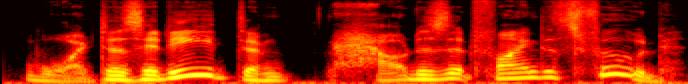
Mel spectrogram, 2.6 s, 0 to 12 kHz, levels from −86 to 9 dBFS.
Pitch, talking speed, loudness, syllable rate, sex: 145 Hz, 255 wpm, -18 LUFS, 5.2 syllables/s, male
